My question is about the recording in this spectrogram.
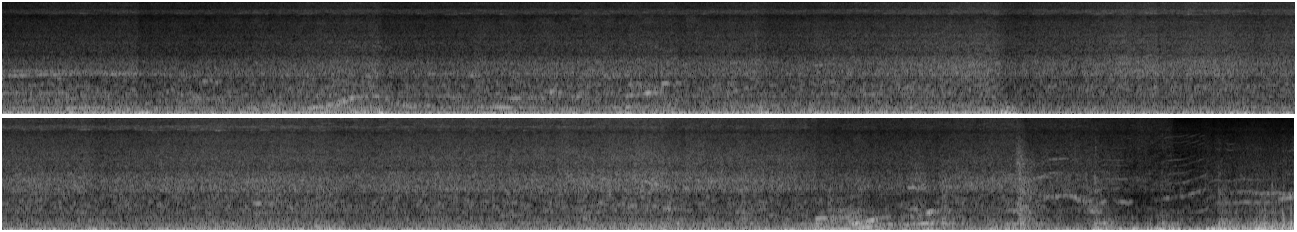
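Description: Log flume boat hauled up the final lift hill by its conveyor chain: a steady low mechanical rumble with running water. Faint voices come through about three seconds in and again near the end.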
